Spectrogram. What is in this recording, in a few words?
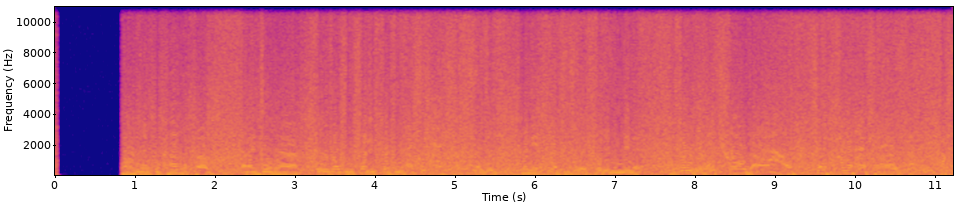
static voice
